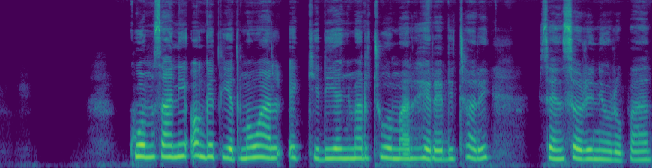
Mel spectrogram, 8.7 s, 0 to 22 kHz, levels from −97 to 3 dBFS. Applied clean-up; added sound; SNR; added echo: neural mask model Resemble Enhance denoiser.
